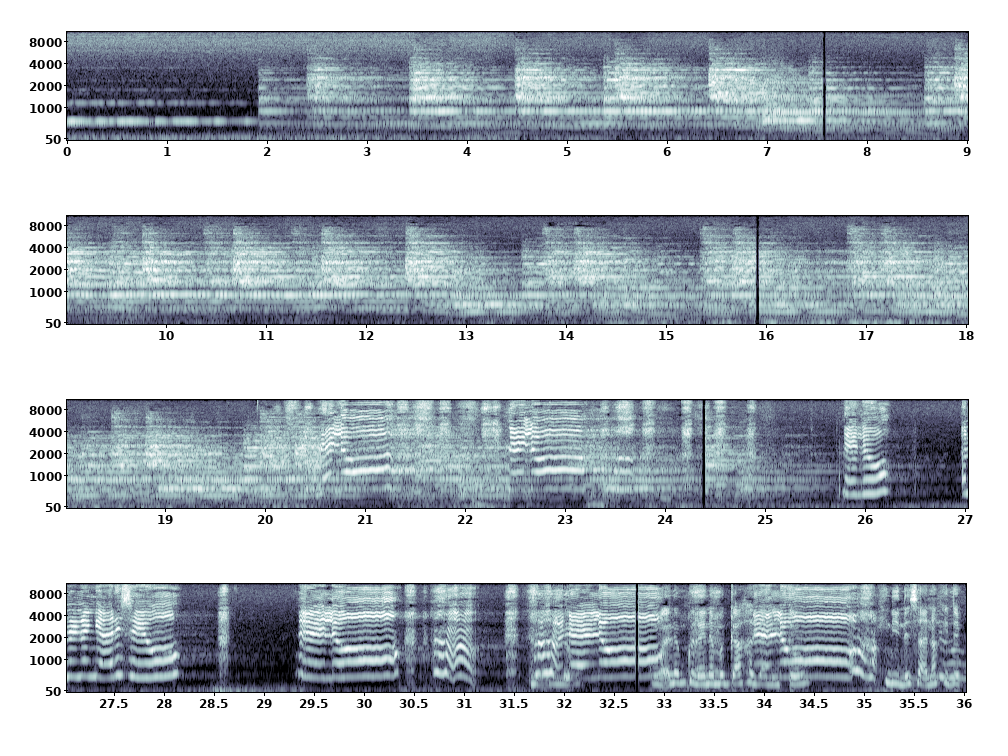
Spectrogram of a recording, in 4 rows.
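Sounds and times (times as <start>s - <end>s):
church bells ringing: 0.0s - 25.9s.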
